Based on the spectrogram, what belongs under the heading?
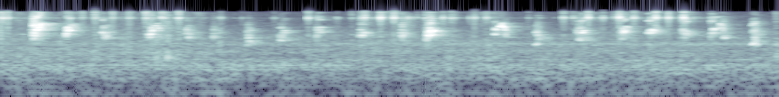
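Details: Fluffy pet Pacific parrotlet indoors, playing with magnets and a medicine bottle; short, high, scratchy chirps and tweets in quick irregular bursts, mixed with light clicking.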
